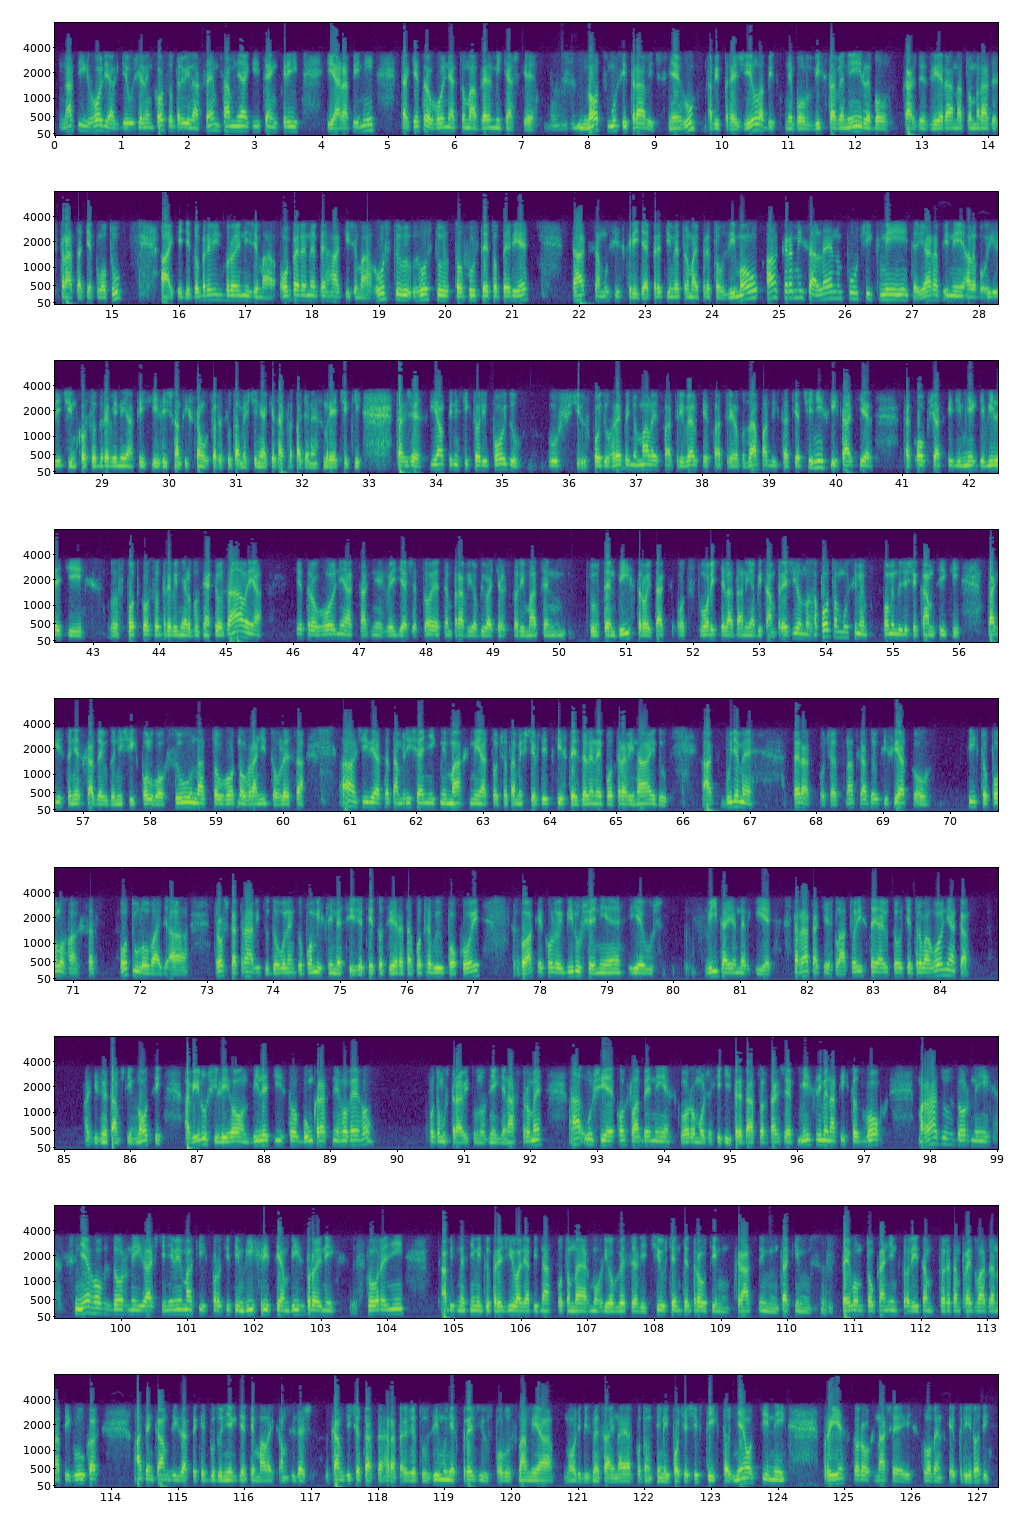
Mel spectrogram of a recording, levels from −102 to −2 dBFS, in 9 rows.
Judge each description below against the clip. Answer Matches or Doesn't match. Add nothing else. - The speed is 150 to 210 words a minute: Matches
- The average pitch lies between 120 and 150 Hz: Doesn't match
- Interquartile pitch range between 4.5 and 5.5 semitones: Doesn't match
